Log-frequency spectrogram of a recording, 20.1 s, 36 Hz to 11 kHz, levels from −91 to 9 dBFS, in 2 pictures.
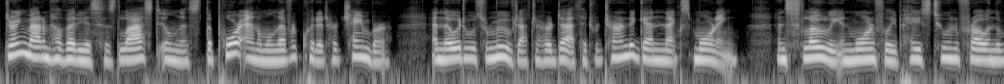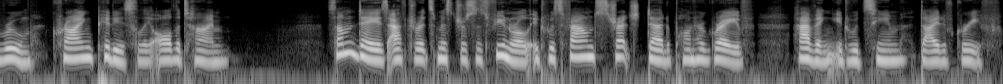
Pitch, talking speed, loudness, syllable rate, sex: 190 Hz, 185 wpm, -20 LUFS, 5.4 syllables/s, female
